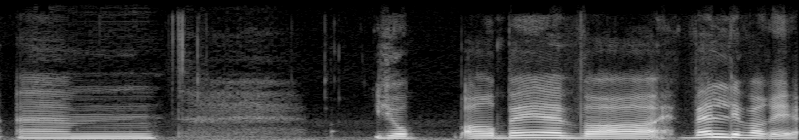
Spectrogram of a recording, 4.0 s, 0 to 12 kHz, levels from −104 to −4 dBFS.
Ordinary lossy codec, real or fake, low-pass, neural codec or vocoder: Opus, 32 kbps; real; 10.8 kHz; none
